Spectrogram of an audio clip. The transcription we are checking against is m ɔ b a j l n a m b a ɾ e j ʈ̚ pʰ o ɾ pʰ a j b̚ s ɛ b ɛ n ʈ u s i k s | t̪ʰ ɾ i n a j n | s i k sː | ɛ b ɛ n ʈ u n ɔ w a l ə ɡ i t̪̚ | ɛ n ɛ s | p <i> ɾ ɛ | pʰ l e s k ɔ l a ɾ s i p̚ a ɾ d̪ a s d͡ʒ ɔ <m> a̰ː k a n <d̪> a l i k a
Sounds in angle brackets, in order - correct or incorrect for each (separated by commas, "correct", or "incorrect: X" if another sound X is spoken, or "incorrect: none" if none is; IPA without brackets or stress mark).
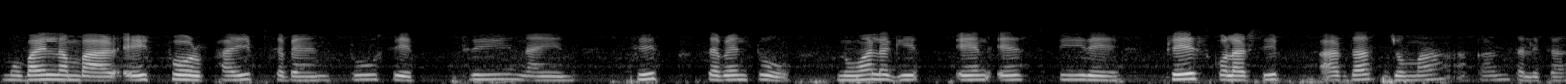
correct, correct, incorrect: t̪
